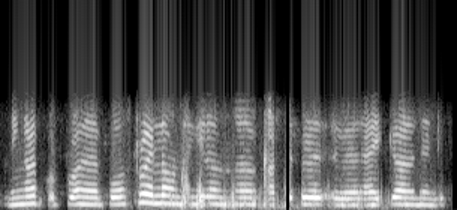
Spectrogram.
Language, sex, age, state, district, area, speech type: Malayalam, female, 18-30, Kerala, Idukki, rural, conversation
